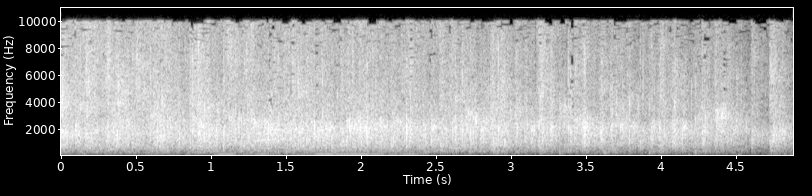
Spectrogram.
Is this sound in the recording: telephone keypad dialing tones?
no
